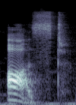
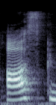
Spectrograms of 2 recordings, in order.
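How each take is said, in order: First: No k sound is pronounced in the word. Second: A k sound is pronounced in the word. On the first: The speaker calls it right. "इसमें ये जो के है ये silent है" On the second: The speaker calls it wrong. "ये आस्क्ड नहीं होता है"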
